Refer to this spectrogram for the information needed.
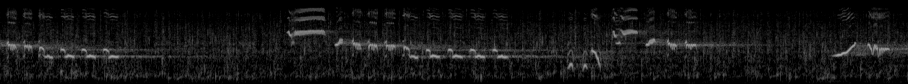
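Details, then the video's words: White-rumped shama song meant to set other birds singing: clear repeated whistled notes in stepped phrases, a high ringing burst and a final rising whistle, over a constant watery hiss. "Masteran Burung Murai Batu Terbaik: Bikin Semua Burung Ikut Bunyi!"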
